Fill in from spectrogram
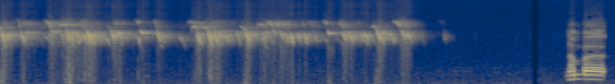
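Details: A flock of about thirty Mountain Bulbuls in a Thai national park chatters densely with high, rapid, overlapping chirps and squeaky notes for five seconds, then a brief spoken voice.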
